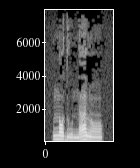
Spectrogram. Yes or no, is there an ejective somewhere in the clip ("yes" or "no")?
no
